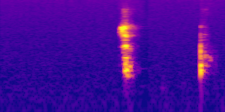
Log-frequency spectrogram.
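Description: Near silence, broken a little over a second in by one brief, faint vocal sound, a hiccup-like catch.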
